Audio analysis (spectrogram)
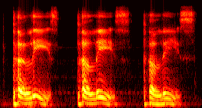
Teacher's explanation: en este caso, la schwa tomó la posición de la letra O.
